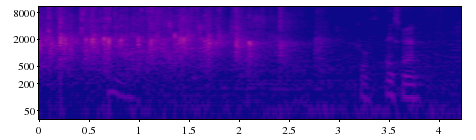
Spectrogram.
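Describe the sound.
An audience at FinCon 2011 applauds in a dense, steady wash of clapping that fades over a couple of seconds, and then a man's voice starts speaking as the clapping dies away.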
